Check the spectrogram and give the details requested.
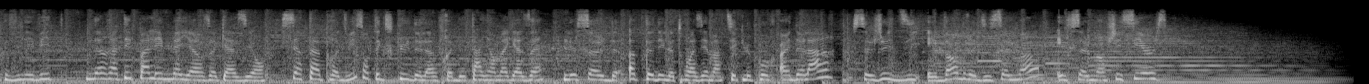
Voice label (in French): voix femmes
